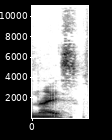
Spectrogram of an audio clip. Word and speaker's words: gneiss: If you Google it, G-N-E-I-S-S, that's a rock too. Night. It's pronounced nice.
